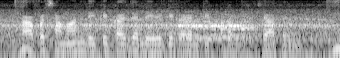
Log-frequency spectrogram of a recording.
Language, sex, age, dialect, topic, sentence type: Bhojpuri, female, 25-30, Northern, banking, statement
